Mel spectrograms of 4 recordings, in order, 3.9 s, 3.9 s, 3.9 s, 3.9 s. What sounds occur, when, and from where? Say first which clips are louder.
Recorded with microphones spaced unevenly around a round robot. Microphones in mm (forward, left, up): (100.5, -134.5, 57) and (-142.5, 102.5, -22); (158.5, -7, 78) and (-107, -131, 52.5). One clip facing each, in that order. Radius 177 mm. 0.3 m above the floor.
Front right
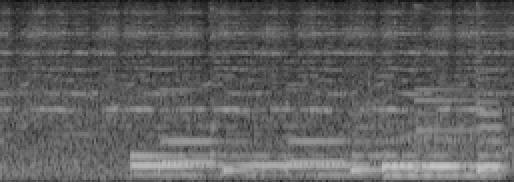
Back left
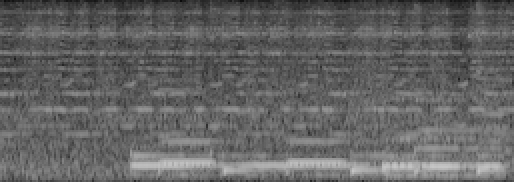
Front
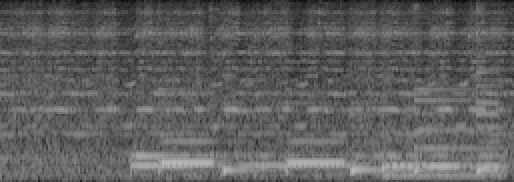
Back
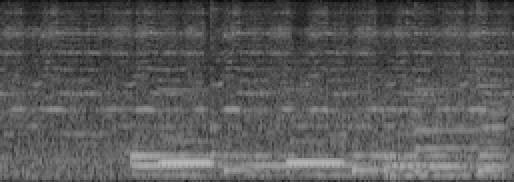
1.0 s a guitar: back left 3 dB, even; 40° left, 4 m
